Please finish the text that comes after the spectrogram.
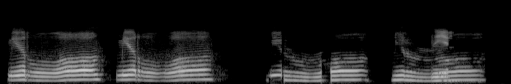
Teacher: rnya tekan di muqaddamul hanak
